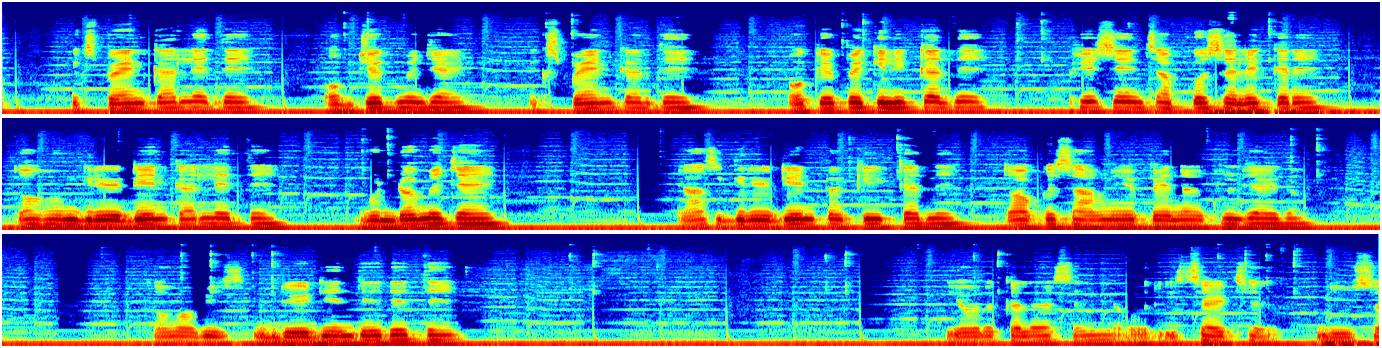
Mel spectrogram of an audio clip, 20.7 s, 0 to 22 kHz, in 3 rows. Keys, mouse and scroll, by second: 0.3 shift+click, 2.5-9.5 shift+drag, 11.9 click, 14.1 click.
